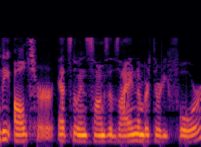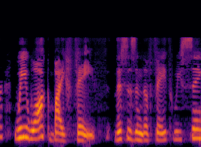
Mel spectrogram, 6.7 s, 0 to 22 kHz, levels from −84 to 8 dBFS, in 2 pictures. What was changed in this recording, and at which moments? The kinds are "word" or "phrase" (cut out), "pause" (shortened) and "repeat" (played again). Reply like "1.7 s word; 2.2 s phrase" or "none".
1.2 s word; 3.5 s pause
